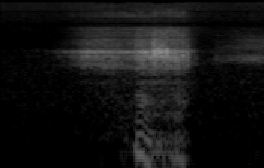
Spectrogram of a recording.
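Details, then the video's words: A sleeping dog gives a single rasping snore. A faint hiss builds up, then comes a short, louder breath with a low, rattling buzz. Nothing else is heard. "Snoring dog"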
